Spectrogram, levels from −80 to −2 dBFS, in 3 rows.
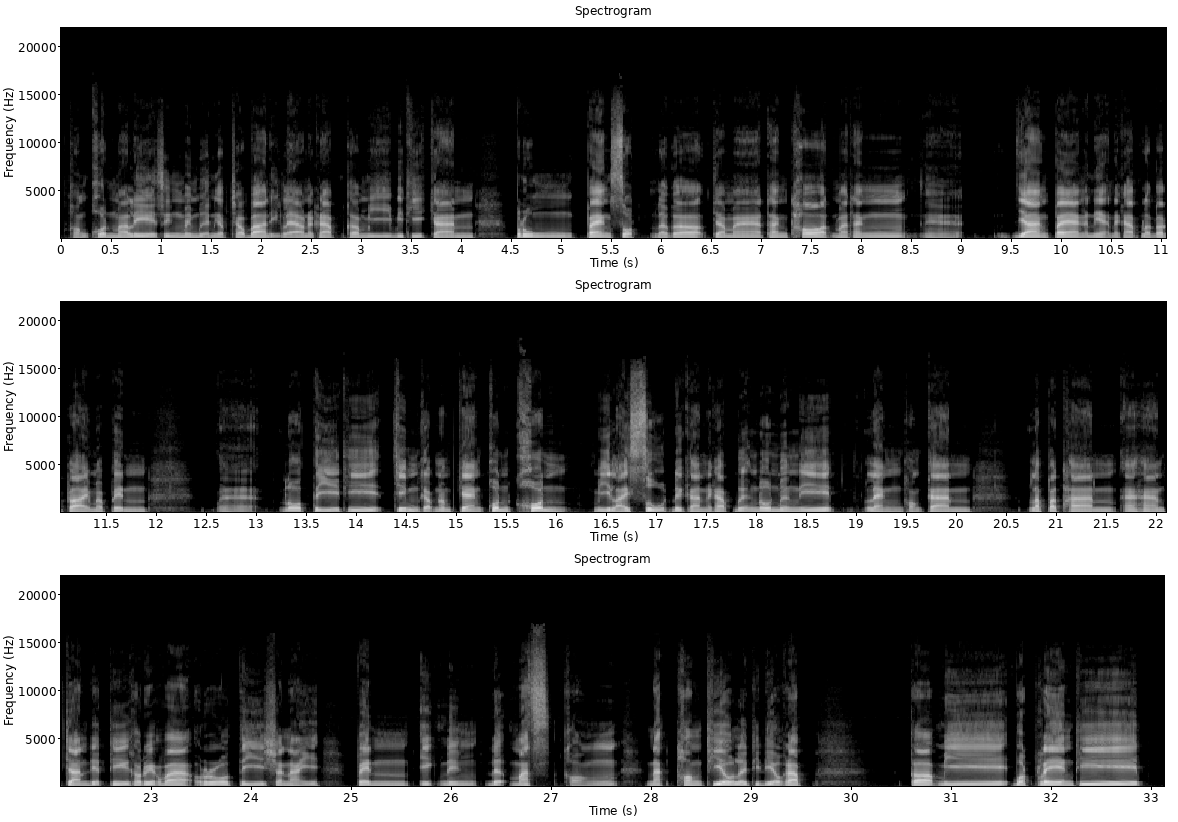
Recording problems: none

